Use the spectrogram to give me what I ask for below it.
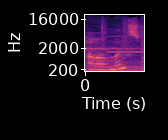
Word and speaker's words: almond: Would you like some almonds with your drink? Almond in the UK versus almond in the US. listen for that L.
